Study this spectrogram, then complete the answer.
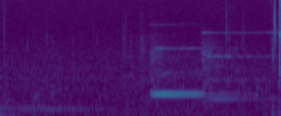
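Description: A train announcement chime from the video game Eastward rings out as a faint two-tone electronic ding-dong over quiet background hum, ending with a brief sparkly flourish.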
